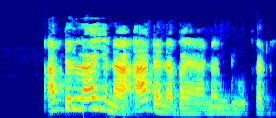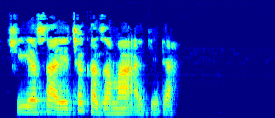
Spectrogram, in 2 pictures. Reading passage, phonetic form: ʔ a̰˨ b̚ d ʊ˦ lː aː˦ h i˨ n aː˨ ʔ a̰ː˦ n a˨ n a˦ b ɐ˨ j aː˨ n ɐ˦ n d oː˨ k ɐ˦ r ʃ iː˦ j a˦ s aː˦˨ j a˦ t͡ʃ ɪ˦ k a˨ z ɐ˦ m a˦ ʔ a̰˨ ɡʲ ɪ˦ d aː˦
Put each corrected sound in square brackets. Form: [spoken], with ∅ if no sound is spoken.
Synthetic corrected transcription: ʔ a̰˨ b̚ d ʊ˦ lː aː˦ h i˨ n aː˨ ʔ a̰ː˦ [d] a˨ n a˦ b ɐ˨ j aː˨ n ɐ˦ n d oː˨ k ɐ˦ r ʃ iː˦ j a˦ s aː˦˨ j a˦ t͡ʃ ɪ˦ k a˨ z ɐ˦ m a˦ ʔ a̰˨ ɡʲ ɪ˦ d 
